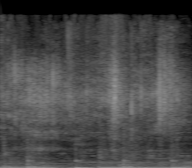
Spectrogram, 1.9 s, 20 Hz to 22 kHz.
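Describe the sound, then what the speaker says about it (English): Close, steady sizzling of a 48oz cowboy steak on a hot sizzle plate, with crackling pops throughout. "I'm going to let that sit on the sizzle plate"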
